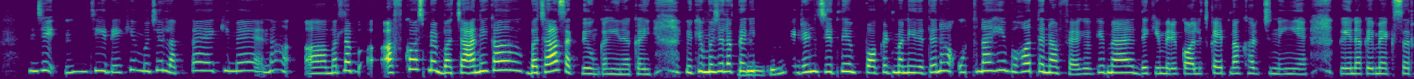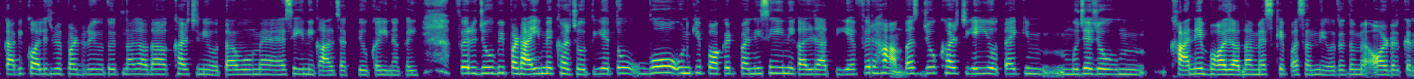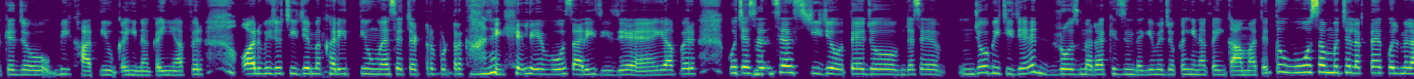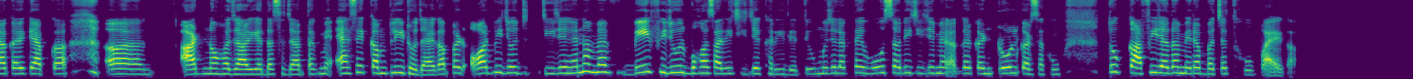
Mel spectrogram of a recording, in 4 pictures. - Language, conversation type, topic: Hindi, advice, क्यों मुझे बजट बनाना मुश्किल लग रहा है और मैं शुरुआत कहाँ से करूँ?
- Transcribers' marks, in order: in English: "ऑफ कोर्स"; in English: "पेरेंट्स"; in English: "पॉकेट मनी"; in English: "इनफ"; in English: "पॉकेट मनी"; laughing while speaking: "खाने के लिए"; in English: "कंप्लीट"; in English: "कंट्रोल"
